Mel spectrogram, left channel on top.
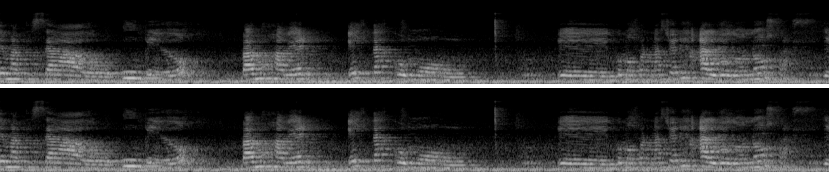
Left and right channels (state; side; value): identical; both; correlation 1.00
